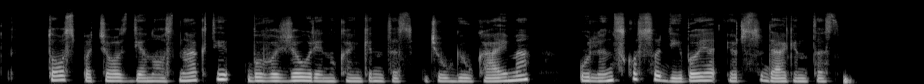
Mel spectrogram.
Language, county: Lithuanian, Vilnius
